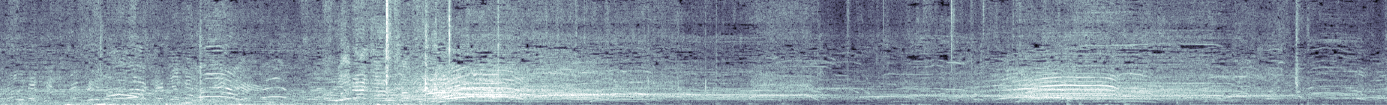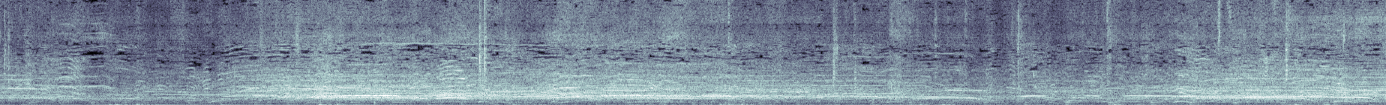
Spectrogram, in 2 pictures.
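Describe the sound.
A large pro-Hamas protest crowd in New York City, tearing down American flags, murmurs and shouts in overlapping waves, with scattered voices rising out of a continuous, moderately loud babble and a low steady hum running underneath.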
